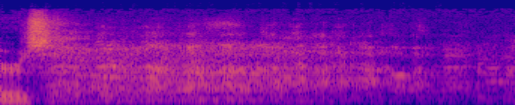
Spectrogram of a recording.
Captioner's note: laughter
